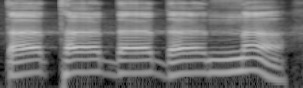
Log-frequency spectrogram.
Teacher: नाही इतका बारका त्याच्यात तुम्ही पहा त थ द ध न आता न च्या वेळेला जीभ लागली दाताला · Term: दंत्य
